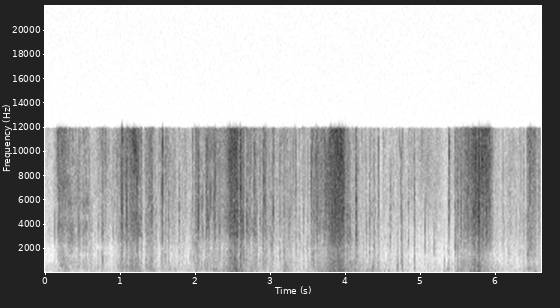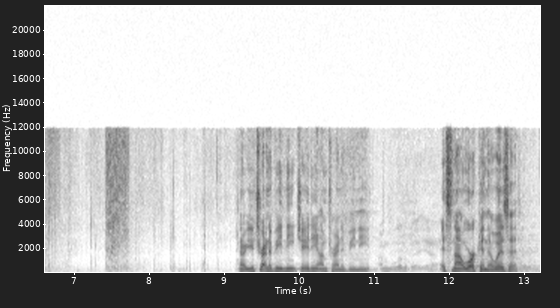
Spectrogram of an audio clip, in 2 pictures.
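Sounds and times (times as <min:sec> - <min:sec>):
two glued sheets of paper tearing apart: 0:00.0 - 0:06.7, 0:07.4 - 0:07.9
speech: 0:09.2 - 0:11.0, 0:11.9 - 0:13.0.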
